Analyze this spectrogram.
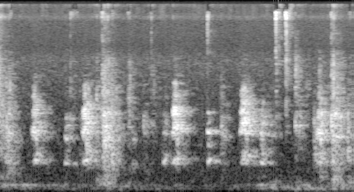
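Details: Female chukar partridge calling, apparently indoors in a small room: a run of short, harsh, clucking notes with a throaty texture, uneven and repeated about every second. No other clear sounds.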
